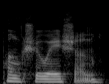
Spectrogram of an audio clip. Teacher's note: if there is a vowel there it's a little bit of a schwa it's a reduced sound what you're trying to do is move very quickly from the sh to the n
